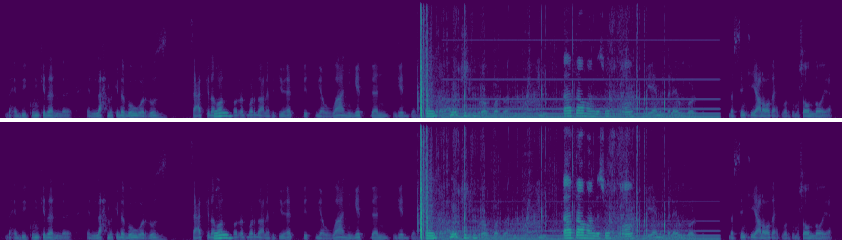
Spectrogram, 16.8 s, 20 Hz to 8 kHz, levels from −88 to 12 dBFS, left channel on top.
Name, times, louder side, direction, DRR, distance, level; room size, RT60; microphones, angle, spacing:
voice 1, 0.0-1.4 1.7-3.3 3.8-11.0 12.8-14.1 14.6-16.6, equal, 10° left, 3.7 m, -55 dB
voice 2, 4.3-4.6 8.5-8.7 9.0-9.4 11.3-12.7, right 5 dB, 40° right, 0.3 m, -41 dB
Skateboard, 8.3-13.8, right 3 dB, 15° right, 0.8 m, -47 dB
sound 1, 8.8-14.4, left 2 dB, 50° left, 1.2 m, -54 dB
head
